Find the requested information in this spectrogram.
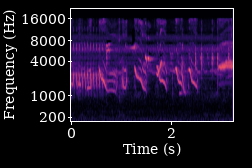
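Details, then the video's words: Chinese hwamei singing, praised as a strong, lasting displayer with high-pitched song: a fast run of repeated bright notes, then loud, varied whistled phrases swooping up and down in quick succession. "Họa mi xòe vip, xòe bền, hót cao cầu"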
